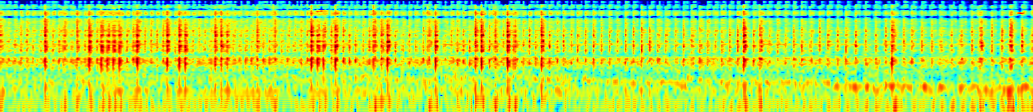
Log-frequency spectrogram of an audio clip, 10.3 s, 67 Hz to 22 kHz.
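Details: 1951 D8 2U dozer big diesel, sitting in a barn since 1990 and started via a pony motor that preheats its intake: running steady with an even, rapid firing beat and no knocks or misses, sounding healthy.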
